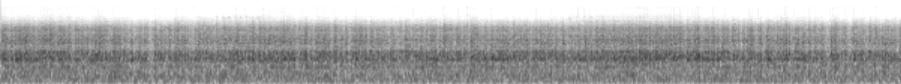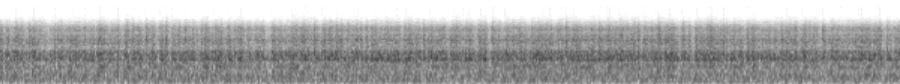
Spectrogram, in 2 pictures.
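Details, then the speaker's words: Puch Mini Maxi two-stroke moped, recently unseized, fuel line reconnected without inline filter: harsh, raspy drone with no clean beat, very smoky and steaming; runs rough, cause unknown, transmission oil suspected; flywheel clattering against coils suspected earlier. "very smoky sounds horrible and I don't have to shut the up a minute is important mmm she's steaming"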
